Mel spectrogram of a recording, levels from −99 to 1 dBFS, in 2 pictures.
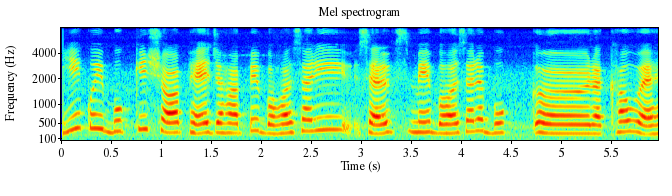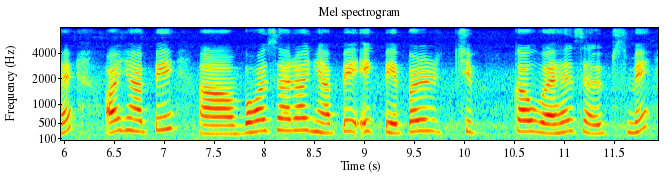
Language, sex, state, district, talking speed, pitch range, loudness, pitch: Hindi, female, Chhattisgarh, Raigarh, 165 wpm, 245-300 Hz, -17 LUFS, 270 Hz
